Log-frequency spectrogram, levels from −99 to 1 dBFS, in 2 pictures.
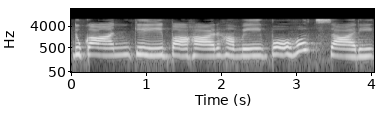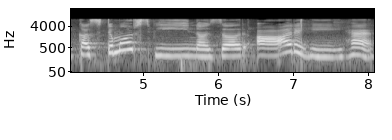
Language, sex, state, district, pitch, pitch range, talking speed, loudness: Hindi, male, Punjab, Fazilka, 240 Hz, 225-260 Hz, 90 wpm, -15 LUFS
